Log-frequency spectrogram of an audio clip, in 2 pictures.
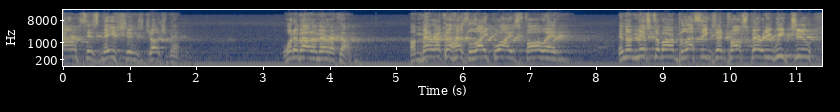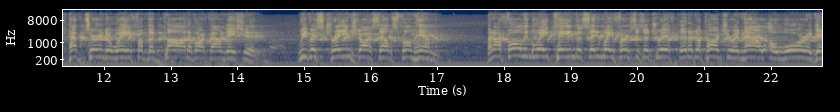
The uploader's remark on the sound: delivered at "The Return" event in Washington, D.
